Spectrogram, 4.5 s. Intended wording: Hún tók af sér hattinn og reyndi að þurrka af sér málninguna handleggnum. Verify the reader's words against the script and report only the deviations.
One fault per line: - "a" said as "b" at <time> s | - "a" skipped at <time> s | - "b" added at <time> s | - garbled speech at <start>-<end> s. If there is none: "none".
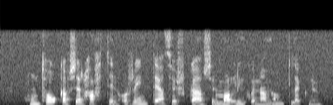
none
